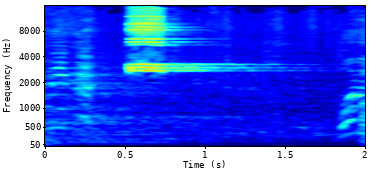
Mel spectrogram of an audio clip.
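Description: A referee's whistle sounds one short, sharp blast about half a second in to restart the bout. Its steady high tone fades over about a second.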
